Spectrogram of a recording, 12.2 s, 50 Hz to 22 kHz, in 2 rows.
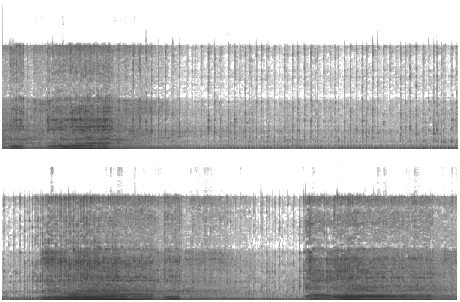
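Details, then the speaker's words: Echo SRM 225 two-stroke trimmer, fixed after a no-start: settles to a steady idle between crisp throttle blips that rise and fall cleanly, no bogging or stalling; owner thinks earlier dying was WD-40 residue. "So yeah, guys, I got it fixed. So yeah, my friend's gonna be a little bit happy."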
